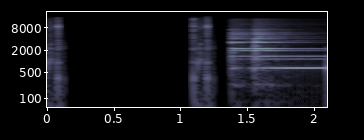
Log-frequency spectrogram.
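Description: A quick double mouse click, another double click about a second later, then a bright notification-bell ding that keeps ringing: the sound effects of a subscribe-button animation.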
